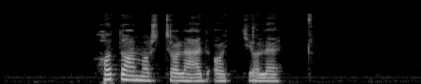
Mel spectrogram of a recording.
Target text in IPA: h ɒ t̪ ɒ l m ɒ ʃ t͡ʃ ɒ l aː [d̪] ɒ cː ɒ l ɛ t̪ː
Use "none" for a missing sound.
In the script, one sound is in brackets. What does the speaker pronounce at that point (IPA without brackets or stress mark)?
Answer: d̪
